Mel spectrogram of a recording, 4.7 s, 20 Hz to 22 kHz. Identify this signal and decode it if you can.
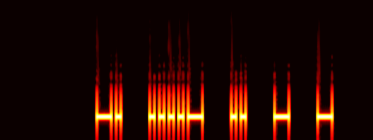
Morse code, heard as a keyed tone, about 20 wpm, spaced as for 15 wpm, 700 Hz. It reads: N4ITT
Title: 062 Lesson 11g - Letter h - Call Signs 20wpm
